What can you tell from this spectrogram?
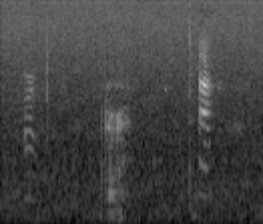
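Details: Pet cat tracking a mosquito in a ceiling corner indoors, giving a few short, soft chirping mews: a faint one early, a brief harmonic call near the middle and a sharper high chirp a second later, in a quiet room.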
